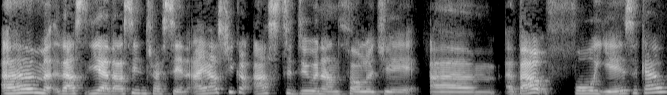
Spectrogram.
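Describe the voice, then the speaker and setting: A woman with an English accent, fairly high pitch, lively intonation and a moderate pace against a quiet background. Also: hardly any pauses. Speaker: author. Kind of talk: podcast interview.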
